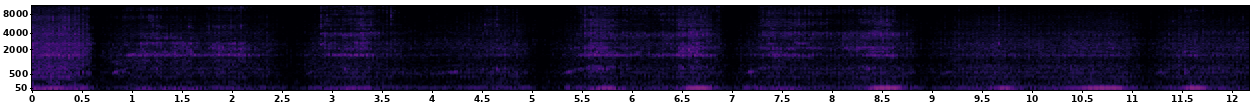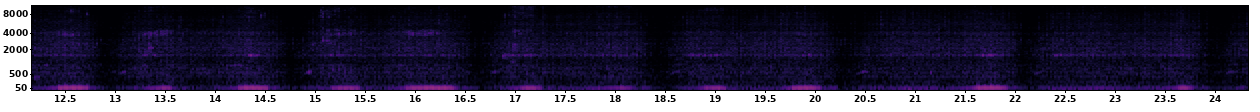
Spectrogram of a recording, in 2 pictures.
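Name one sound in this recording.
A sewing machine hums and stitches rapidly, speeding up and slowing down in bursts.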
